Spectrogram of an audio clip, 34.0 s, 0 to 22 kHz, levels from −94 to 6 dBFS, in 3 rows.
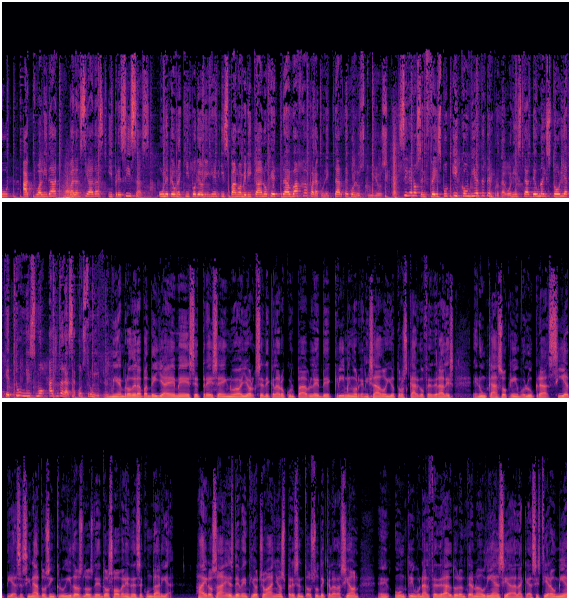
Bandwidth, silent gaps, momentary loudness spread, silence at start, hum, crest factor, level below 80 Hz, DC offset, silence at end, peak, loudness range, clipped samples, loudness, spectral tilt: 16.5 kHz; none; 7 LU; 0 s; none; 20 dB; -44 dBFS; under 0.1%; 0 s; -6 dBFS; 4 LU; under 0.1%; -26 LUFS; -5 dB/octave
